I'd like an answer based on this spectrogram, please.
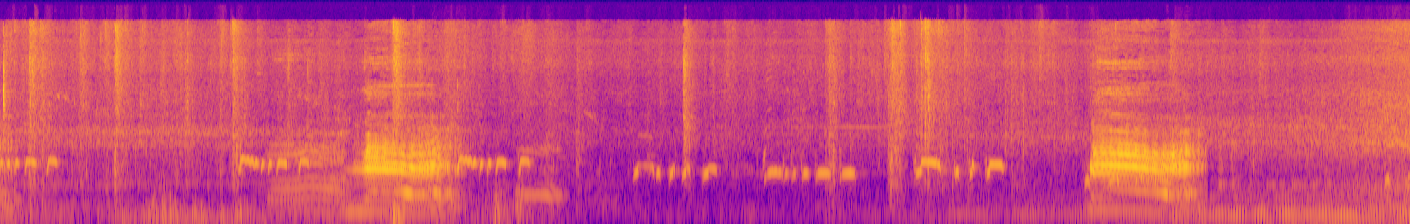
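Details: Cows herded along a countryside road lowing in long, deep, wavering moos around four and eleven seconds, with shorter moos early on and a string of brief high chirping calls from other animals in between.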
